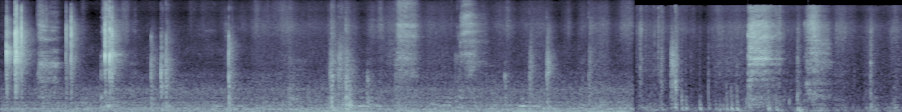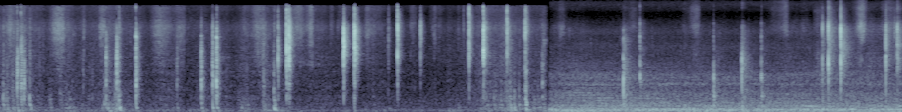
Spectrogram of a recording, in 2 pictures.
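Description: Sharp, scattered pops and clicks from joints cracking, a common and usually harmless sound, against low room noise.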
